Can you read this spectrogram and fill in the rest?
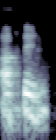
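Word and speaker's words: a-t-elle: So we have two hyphens here, A hyphen T hyphen L, Atel. The pronunciation is Atel.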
